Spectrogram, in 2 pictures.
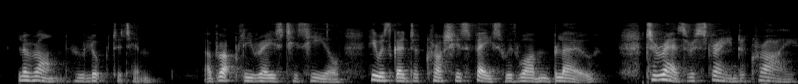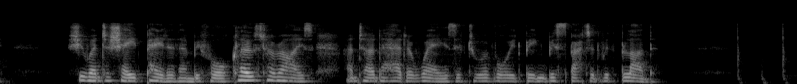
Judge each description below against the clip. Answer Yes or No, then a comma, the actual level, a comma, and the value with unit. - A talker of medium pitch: Yes, medium, 155 Hz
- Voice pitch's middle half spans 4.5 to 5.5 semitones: No, narrow, 2.4 semitones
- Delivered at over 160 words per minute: Yes, average, 175 wpm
